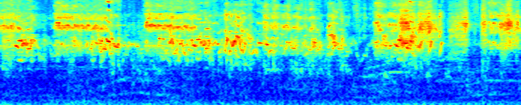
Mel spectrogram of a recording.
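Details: Many Australian budgies in a colony aviary give nonstop high twittering and squeaky chirps that swell and fade in short waves.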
